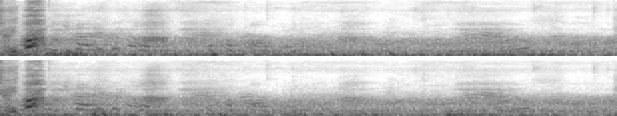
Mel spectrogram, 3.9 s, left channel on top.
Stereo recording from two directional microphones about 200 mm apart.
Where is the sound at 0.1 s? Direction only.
20° left (ahead or behind).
